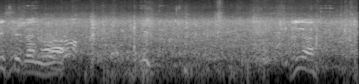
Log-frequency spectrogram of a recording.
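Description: Shallow creek water running steadily over rocks, with some splashing as an inflatable river tube carrying a man is shoved through the shallows. Voices and laughter come in the first second.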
